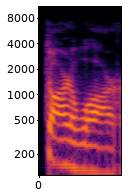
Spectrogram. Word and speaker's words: Gardevoir: Gardevoir, fucking... Get your fucking shitty French pronunciations out of here. There's a fucking V in that name, goddammit. You Also, pronounce it with a V.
